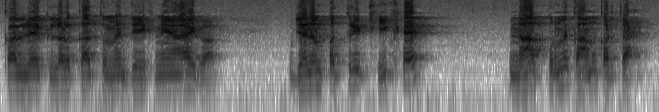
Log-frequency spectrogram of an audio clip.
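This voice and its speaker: Sharp-voiced, irritable Indian father. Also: medium pitch, steady tone, unhurried, low-quality recording. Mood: grudging, evasive. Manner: defensive, grumbling, snappish. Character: evasive, irritable middle-aged Indian father and husband. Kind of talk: radio drama acting.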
